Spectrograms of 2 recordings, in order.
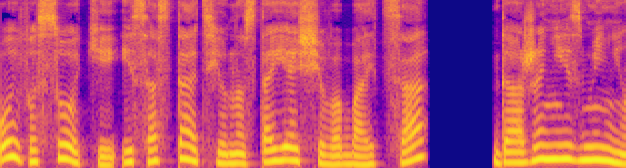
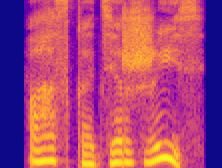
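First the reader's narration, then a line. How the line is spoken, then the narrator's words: Girl's whisper. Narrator (Russian): шепнула девушка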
